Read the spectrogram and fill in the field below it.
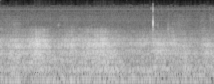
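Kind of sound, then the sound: vehicle, airplane flying overhead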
